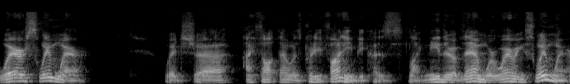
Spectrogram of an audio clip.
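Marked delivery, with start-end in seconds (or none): 0.0-0.9 acted-out very firm, definite, pitched-up delivery. Retelling what a friend answered about what to wear: imitating a very definitive statement. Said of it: "very, very definitively, she said".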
